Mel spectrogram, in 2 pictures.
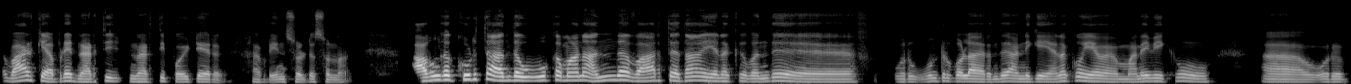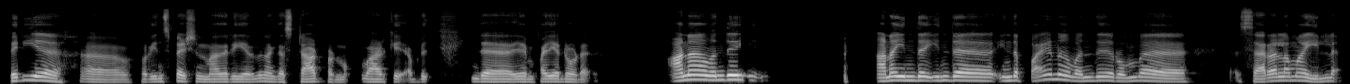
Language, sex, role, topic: Tamil, male, guest, இடையூறு வந்தபோது நீங்கள் மீண்டும் எப்படி எழுந்து நிற்கிறீர்கள்?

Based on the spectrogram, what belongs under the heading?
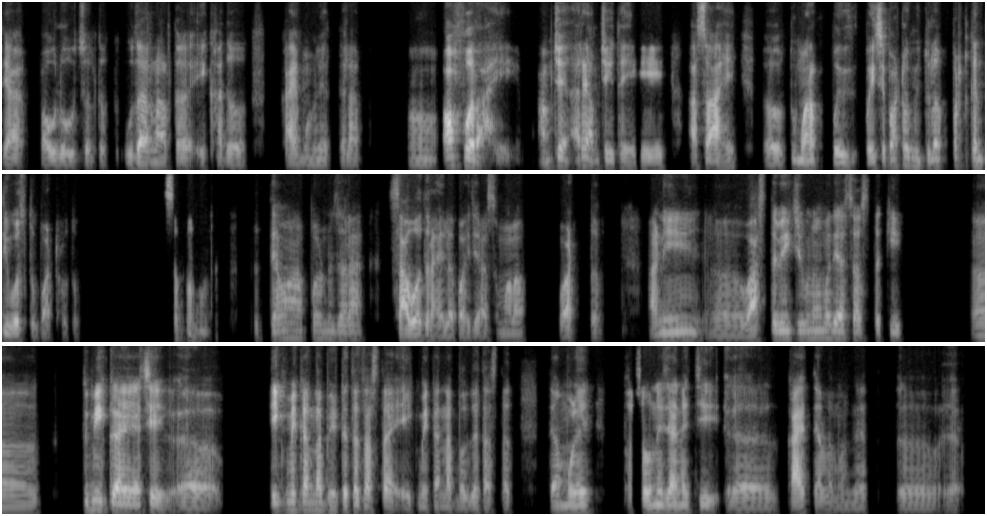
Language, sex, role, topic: Marathi, male, guest, ऑनलाईन मैत्री आणि प्रत्यक्ष नात्यांमधील फरक तुम्हाला कसा जाणवतो?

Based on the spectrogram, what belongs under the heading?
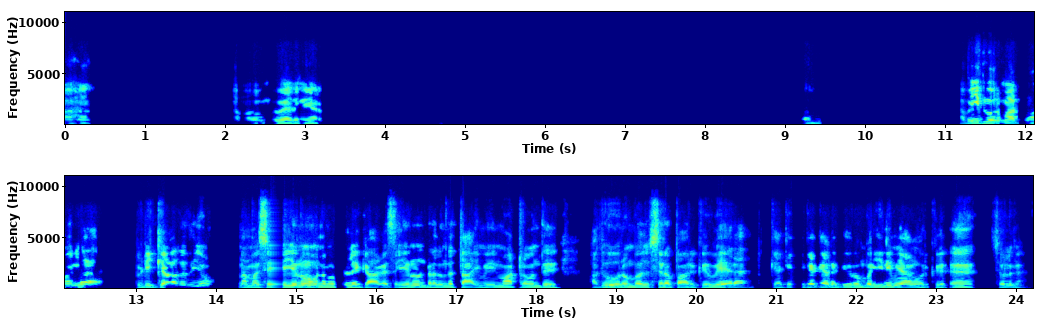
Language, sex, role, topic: Tamil, male, host, முதல்முறை பெற்றோராக ஆன பிறகு உங்களிடம் என்ன மாற்றங்கள் ஏற்பட்டன?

